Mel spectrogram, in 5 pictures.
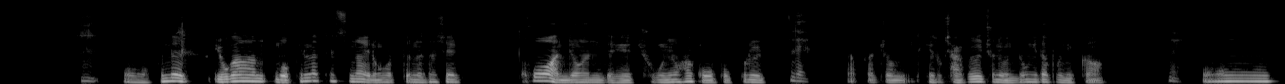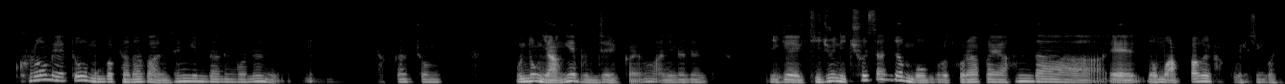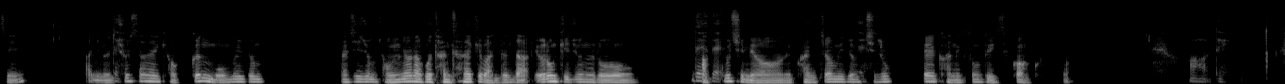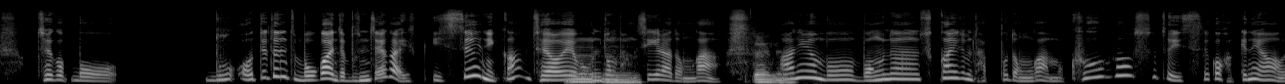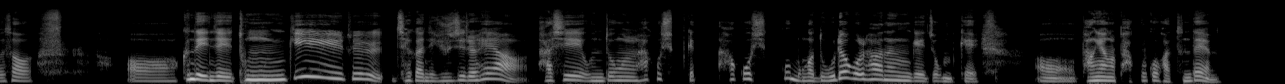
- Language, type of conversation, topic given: Korean, advice, 동기부여가 떨어질 때도 운동을 꾸준히 이어가기 위한 전략은 무엇인가요?
- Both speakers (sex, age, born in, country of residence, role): female, 45-49, South Korea, Portugal, user; male, 60-64, South Korea, South Korea, advisor
- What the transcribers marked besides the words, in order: other background noise; tapping; laughing while speaking: "정렬하고 단단하게 만든다.'"; lip smack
